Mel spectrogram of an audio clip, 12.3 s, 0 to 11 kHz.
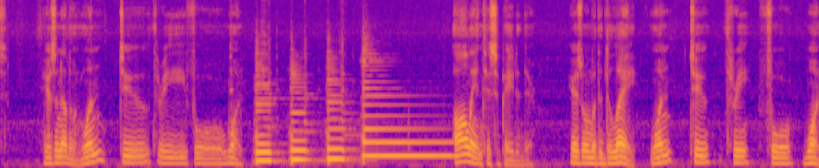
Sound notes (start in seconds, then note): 3.1 rhythmically anticipates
